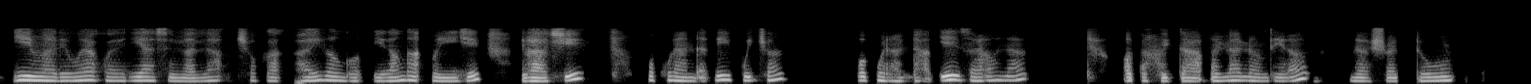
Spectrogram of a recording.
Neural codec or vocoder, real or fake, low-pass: codec, 16 kHz, 0.5 kbps, FunCodec, trained on Chinese and English, 25 frames a second; fake; 5.4 kHz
